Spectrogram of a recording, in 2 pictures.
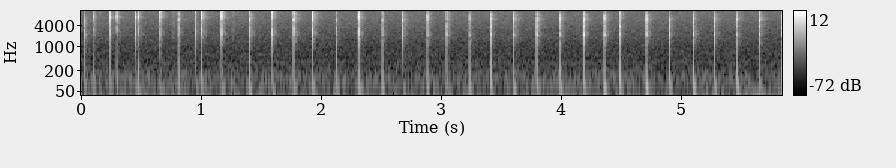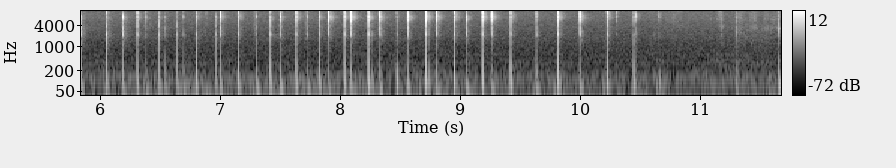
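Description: A bar of soap is tapped about 66 times in quick, steady succession, each tap a short, dry click with a low thump underneath and a bright top edge that dies away at once. The tapping grows a little louder toward the middle and thins out near the end.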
